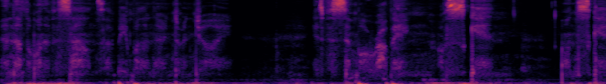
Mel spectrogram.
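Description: A woman whispering in a breathy, deliberate way, speaking intimately to the listener as an ASMR host, in short phrases with pauses. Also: bright, forceful tone.

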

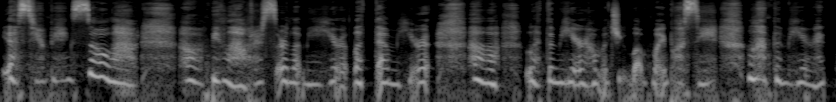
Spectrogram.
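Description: A woman performing an adult erotic audio roleplay in a breathy, often whispered voice, submissive and pleading. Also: high-pitched, moderate pace, no room sound, studio quality.

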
